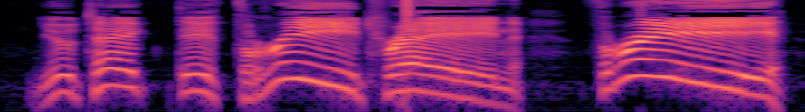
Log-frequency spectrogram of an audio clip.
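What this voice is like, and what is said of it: Poor Count character impression. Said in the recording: “my terrible count impression”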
